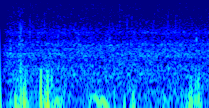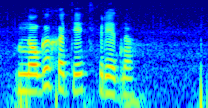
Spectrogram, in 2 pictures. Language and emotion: Russian, neutral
